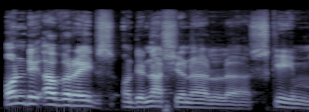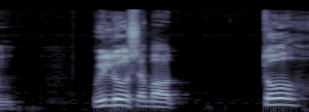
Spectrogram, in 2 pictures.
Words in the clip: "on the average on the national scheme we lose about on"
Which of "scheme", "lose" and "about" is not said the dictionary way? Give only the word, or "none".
lose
